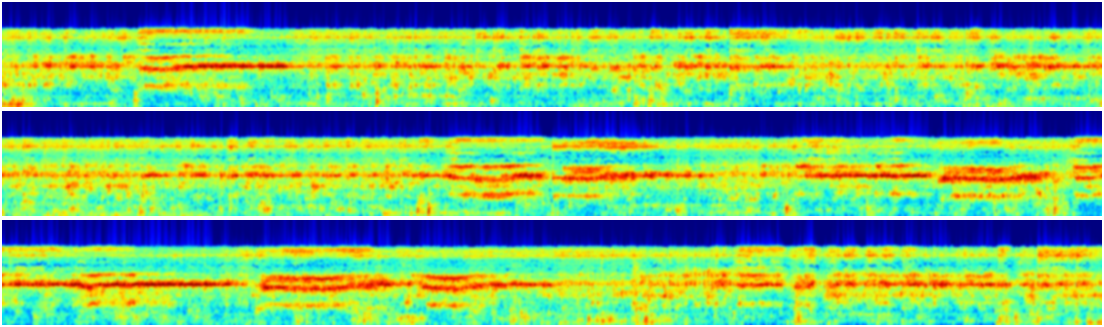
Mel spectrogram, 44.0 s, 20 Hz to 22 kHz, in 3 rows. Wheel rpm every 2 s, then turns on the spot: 230, 230, 230, 230, 230, 230, 230, 230, 230, 230, 220, 220, 230, 230, 220, 230, 220, 230, 230, 230, 230, 230.
none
